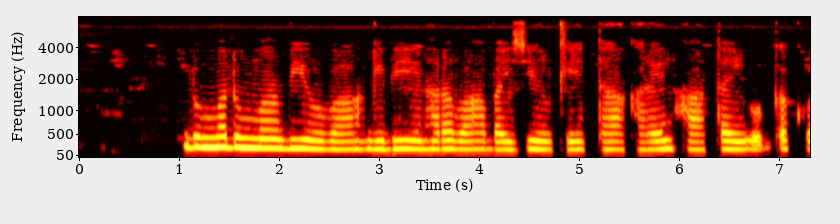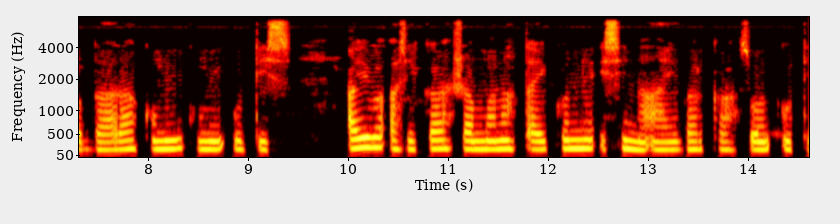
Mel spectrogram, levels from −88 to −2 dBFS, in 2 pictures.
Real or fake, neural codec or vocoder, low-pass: real; none; 7.2 kHz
